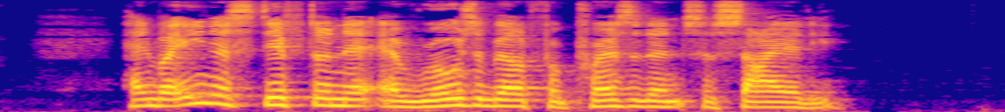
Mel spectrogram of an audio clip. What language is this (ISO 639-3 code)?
dan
